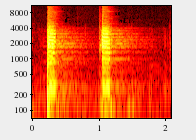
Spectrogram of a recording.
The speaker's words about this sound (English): We can add things to a clean sound to make it sound prettier, like reverb. Here's what reverb sounds like.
